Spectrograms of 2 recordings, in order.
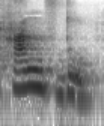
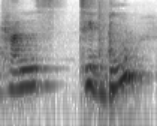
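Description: First: The t sound in kannst is dropped. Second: The t sound in kannst is clearly pronounced. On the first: The speaker calls it right. "a gente fala kannst du, kannst du. O T, ele some, desaparece" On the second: The speaker calls it wrong. "a gente não fala kannst du"

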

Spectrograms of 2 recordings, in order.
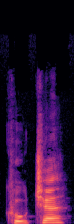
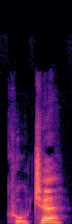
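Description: Both takes have the same delivery.

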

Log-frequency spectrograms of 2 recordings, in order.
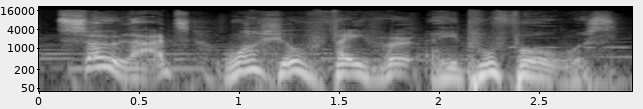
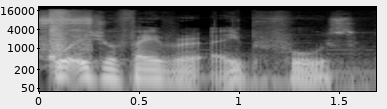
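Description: First: It is asked in an overdone podcast-host voice. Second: It is asked flatly with no punch.

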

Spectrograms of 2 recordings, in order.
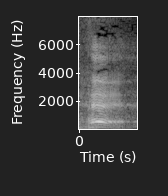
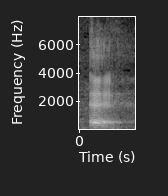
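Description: First: The word begins with an audible H sound. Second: The word begins directly with a vowel sound. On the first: The speaker calls it wrong. "Some say hair, but it's not hair" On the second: The speaker calls it right. "it's air. The H is silent"

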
